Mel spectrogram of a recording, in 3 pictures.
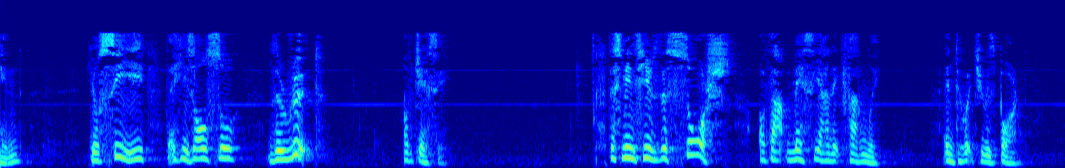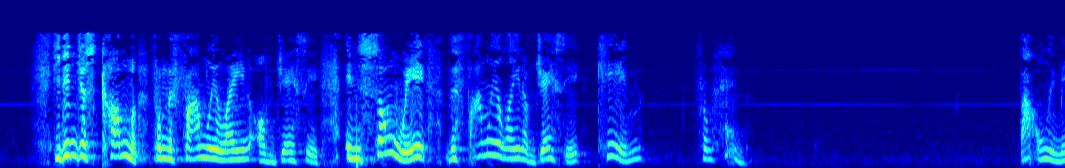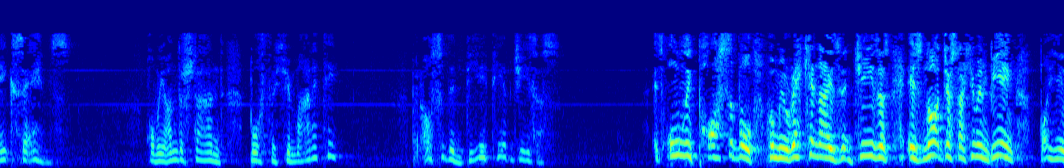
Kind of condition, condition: setting, large echoing room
